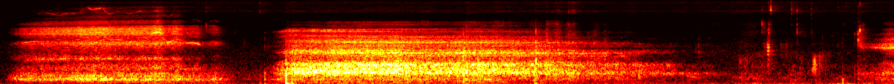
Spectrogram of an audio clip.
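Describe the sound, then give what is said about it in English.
A slow exhale through pursed lips, heard as a faint, steady airy hiss that runs long and evenly, with a short break near the start. There is no talking. “Exhale through pursed lips until all the air has been released.”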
